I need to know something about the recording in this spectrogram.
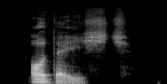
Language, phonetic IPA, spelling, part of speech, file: Polish, [ˈɔdɛjɕt͡ɕ], odejść, verb, Pl-odejść.ogg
